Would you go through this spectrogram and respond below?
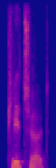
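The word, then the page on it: clichéd: Indian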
